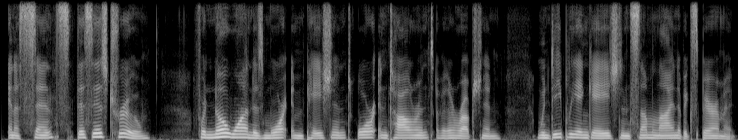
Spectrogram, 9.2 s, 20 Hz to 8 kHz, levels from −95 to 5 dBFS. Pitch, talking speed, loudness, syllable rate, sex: 155 Hz, 155 wpm, -21 LUFS, 5.1 syllables/s, female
